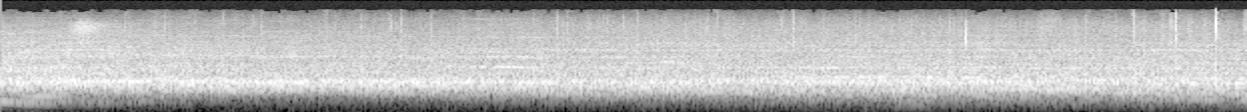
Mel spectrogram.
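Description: Large concert crowd cheering and whooping steadily, with voices close by.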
